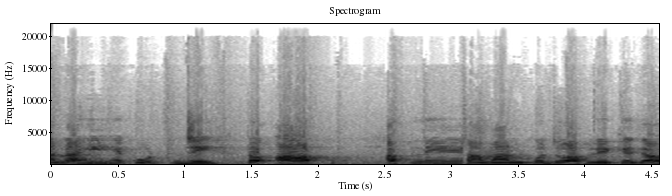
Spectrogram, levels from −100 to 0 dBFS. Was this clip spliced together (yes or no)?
yes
